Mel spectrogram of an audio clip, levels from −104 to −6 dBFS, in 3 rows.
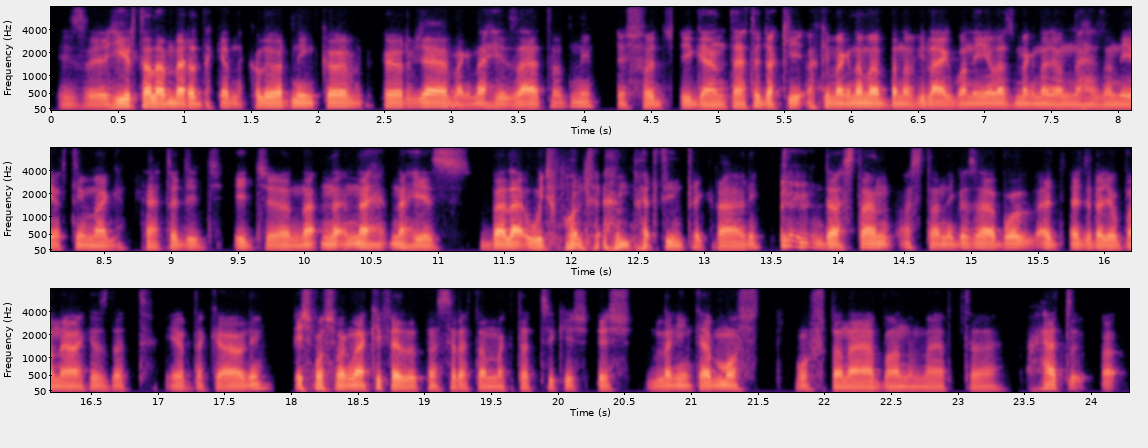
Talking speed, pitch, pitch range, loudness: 165 wpm, 100 Hz, 90-105 Hz, -29 LUFS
